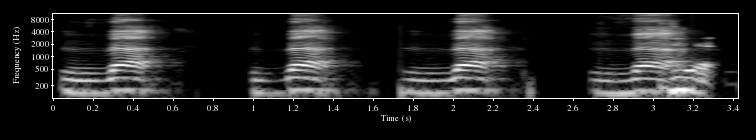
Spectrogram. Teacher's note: huruf Zal itu dari ujung lidah kita, maaf ya, ujung lidah, ini nempel ke ujung gigi seri yang atas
